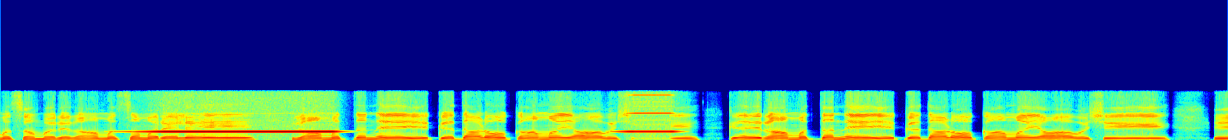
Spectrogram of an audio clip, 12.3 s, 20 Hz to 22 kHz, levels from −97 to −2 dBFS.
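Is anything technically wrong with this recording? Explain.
Yes, two faults.

4-bit ADPCM compression runs through the whole clip. Each sample is coded as a coarse 4-bit step from a predicted value, so quantisation error rides along with the signal's level. The damage is heavy: every loud syllable carries a gritty hiss, and sharp onsets smear where the step size lags behind. Nothing sounds above 7.8 kHz, which fits a 64 kbps stream sampled at 16 kHz, leaving the speech dull as well as rough.

A loudspeaker feedback squeal appears from 1.04 to 3.57 s and again from 6.06 to 6.90 s. The microphone is picking up the loudspeaker it drives, and at 1.4 kHz the loop gain climbs past one, so that tone feeds on itself. In the first event it swells over about three-quarters of a second to roughly 10 dB above the speech. The second builds faster, in about a third of a second, and peaks nearer 5 dB above it.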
